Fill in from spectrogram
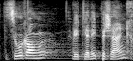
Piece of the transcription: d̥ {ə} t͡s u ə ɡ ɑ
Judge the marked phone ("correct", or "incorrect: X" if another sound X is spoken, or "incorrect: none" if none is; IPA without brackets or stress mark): correct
